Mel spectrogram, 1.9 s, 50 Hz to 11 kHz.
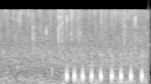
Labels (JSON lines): {"label": "biophony, pulse", "recorder": "SoundTrap 500"}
